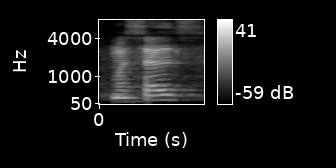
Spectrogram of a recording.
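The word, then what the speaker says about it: muscles: सी silent, S के बाद आया सी साइलेंट होता है, मतलब जब किसी वर्ड में एस के बाद सी आएगा तो एस के बाद आया सी साइलेंट होगा।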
